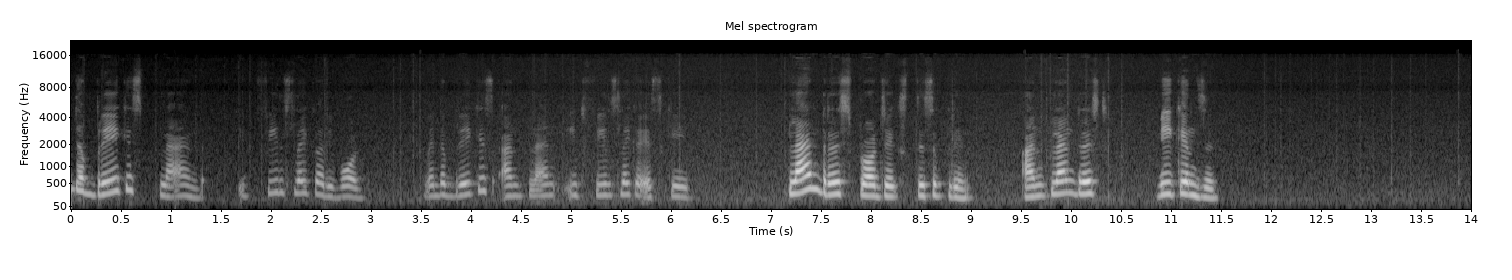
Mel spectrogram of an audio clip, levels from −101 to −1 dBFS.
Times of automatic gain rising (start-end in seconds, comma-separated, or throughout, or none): 3.56-6.31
